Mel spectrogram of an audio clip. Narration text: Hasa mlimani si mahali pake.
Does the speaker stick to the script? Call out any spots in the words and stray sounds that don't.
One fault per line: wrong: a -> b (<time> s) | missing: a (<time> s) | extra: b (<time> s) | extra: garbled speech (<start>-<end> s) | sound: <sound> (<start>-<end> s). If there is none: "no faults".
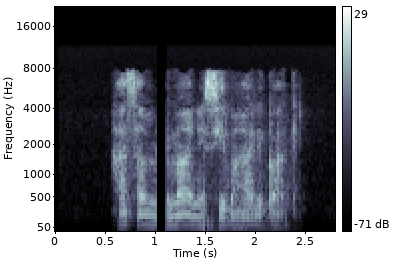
sound: dropout (1.0-1.1 s)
